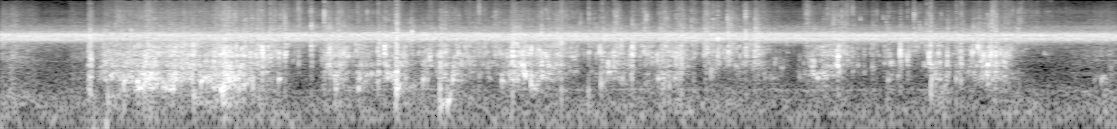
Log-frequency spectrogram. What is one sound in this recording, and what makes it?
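Hands splash and scoop in shallow water.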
